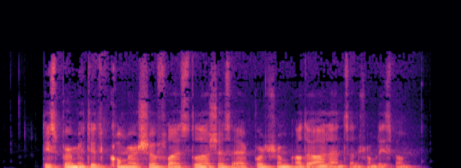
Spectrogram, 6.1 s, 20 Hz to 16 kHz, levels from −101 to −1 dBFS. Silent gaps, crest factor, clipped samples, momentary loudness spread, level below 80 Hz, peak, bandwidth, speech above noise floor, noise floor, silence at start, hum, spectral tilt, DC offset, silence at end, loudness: none; 16 dB; under 0.1%; 11 LU; -50 dBFS; -6 dBFS; 11 kHz; 51 dB; -73 dBFS; 0.55 s; none; -6.5 dB/octave; under 0.1%; 0.65 s; -23 LUFS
